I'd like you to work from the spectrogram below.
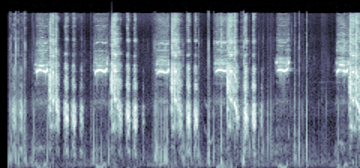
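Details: Francolin calling loudly: harsh, scratchy phrases repeated about once a second, each with a thin high whistled note followed by a burst of rasping notes, with short silent gaps between phrases.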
